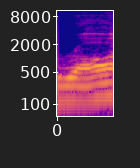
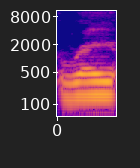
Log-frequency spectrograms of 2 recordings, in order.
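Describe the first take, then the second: First: The vowel sounds like an open 'rah'. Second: The vowel sounds like the word 'ray'. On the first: "you can pronounce it Ray or Ra" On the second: "you can pronounce it Ray or Ra"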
